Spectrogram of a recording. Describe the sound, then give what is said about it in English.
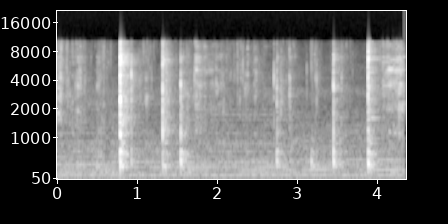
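Tart filling is mixed in a bowl: a utensil gives several sharp clinks and scrapes against the bowl, spaced irregularly and fairly faint, with quiet stirring between them. “I'm going to mix all, and a pinch of salt. Mix all of that together, and this is our filling for our tarts.”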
